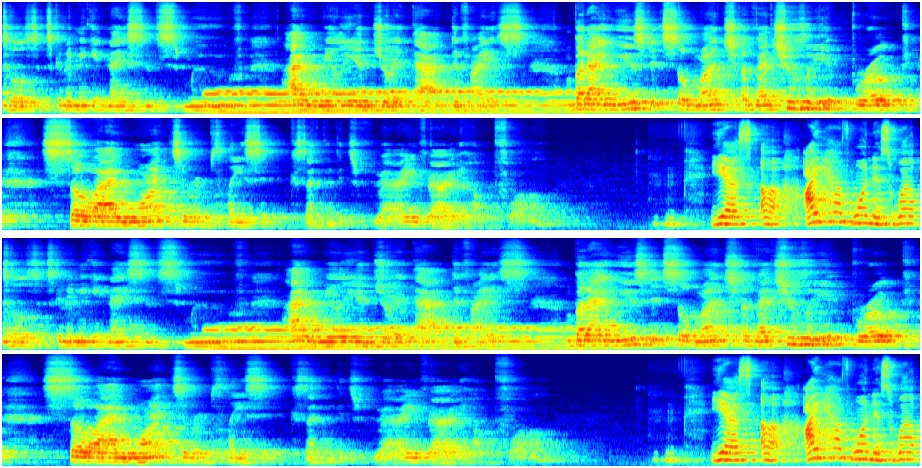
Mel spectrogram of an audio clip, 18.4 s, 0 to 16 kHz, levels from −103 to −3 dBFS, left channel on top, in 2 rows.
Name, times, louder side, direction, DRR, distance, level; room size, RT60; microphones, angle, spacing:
voice 1, 0.0-5.2 5.6-8.9 9.2-11.8 12.1-12.3 12.9-14.0 14.2-14.6, equal, 55° left, -1 dB, 2.7 m, -26 dB
sound 1, 2.0-6.8, left 1 dB, 85° left, 2.4 m, -30 dB
voice 2, 16.3-18.3, left 1 dB, 5° left, 6 dB, 1.2 m, -23 dB
12.0 x 8.3 x 7.5 m, 1.1 s
head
